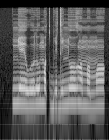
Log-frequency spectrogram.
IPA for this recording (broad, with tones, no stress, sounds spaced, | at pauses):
ɲ eː˦˨ w u˧ l u˦ m ɔ˨ t b i˨ d i˧ ɲ oː˦ ɣ ɔ̃˧ m ɔ̃˨ m ɔ̃˦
